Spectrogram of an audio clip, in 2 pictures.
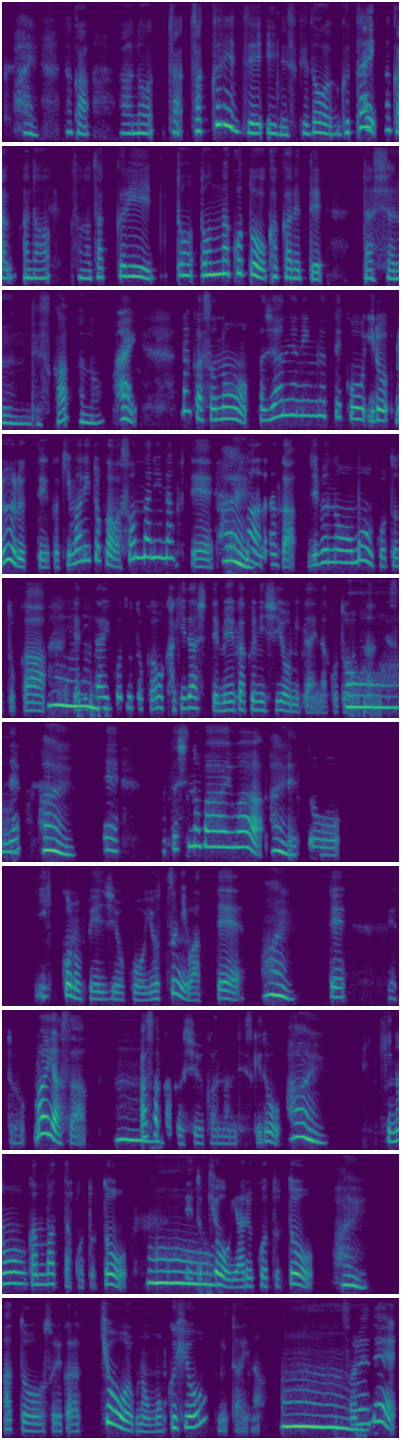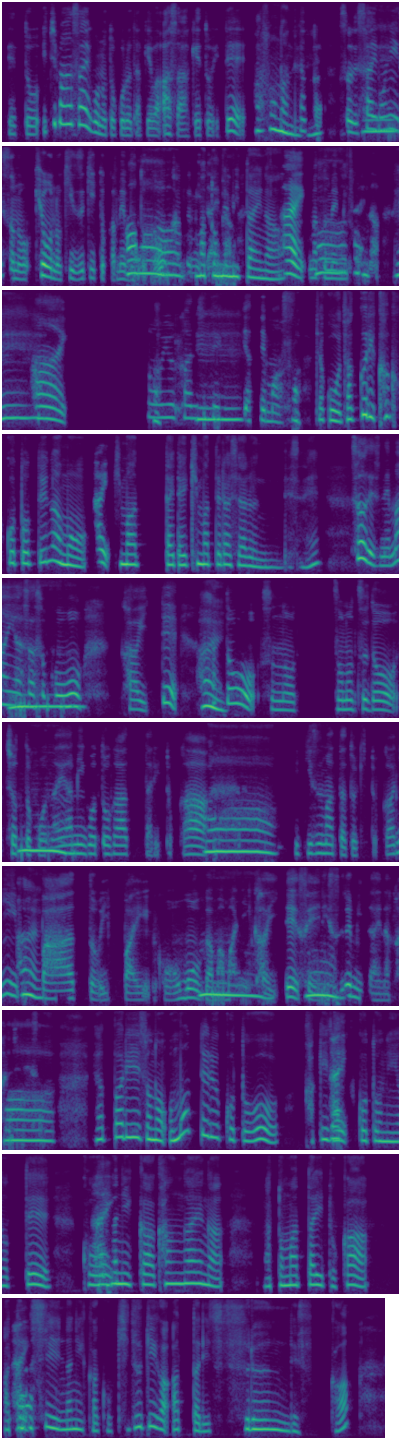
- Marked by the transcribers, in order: other noise; in English: "ジャーナリング"; tapping
- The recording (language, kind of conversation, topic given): Japanese, podcast, 自分を変えた習慣は何ですか？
